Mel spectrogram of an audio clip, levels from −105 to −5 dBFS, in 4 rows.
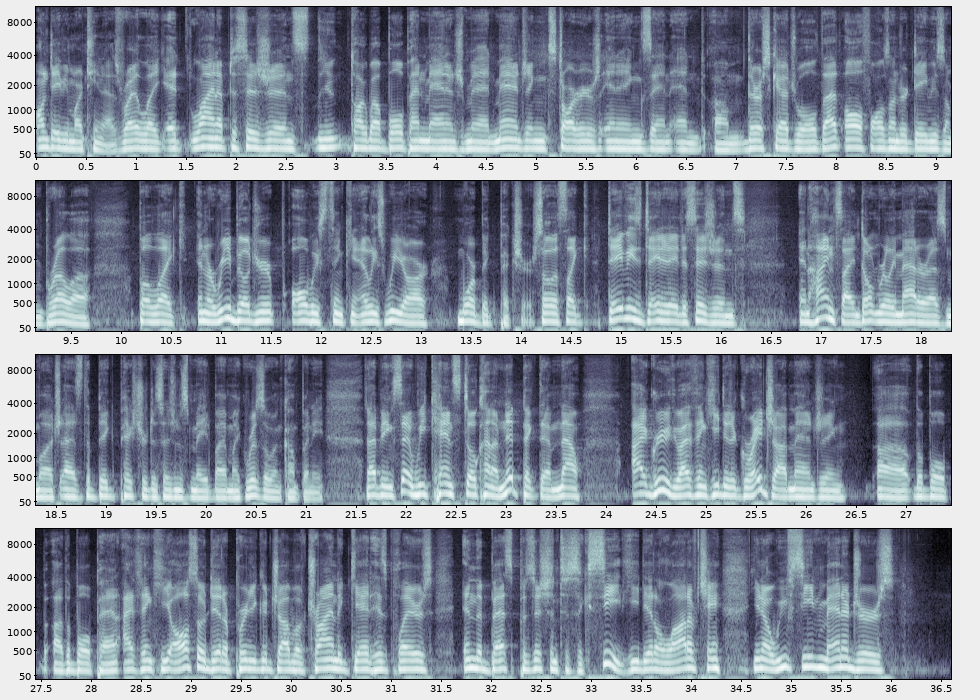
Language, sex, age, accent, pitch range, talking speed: English, male, 20-39, American, 125-155 Hz, 210 wpm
